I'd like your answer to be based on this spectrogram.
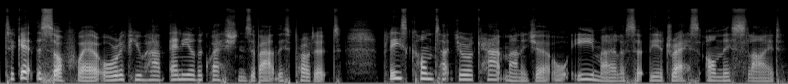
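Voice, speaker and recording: A woman narrating a software demonstration as a presenter, explaining things step by step. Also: on the low side, fairly quick, creaky, few pauses, no echo, low-quality recording. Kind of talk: scripted software demo narration.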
